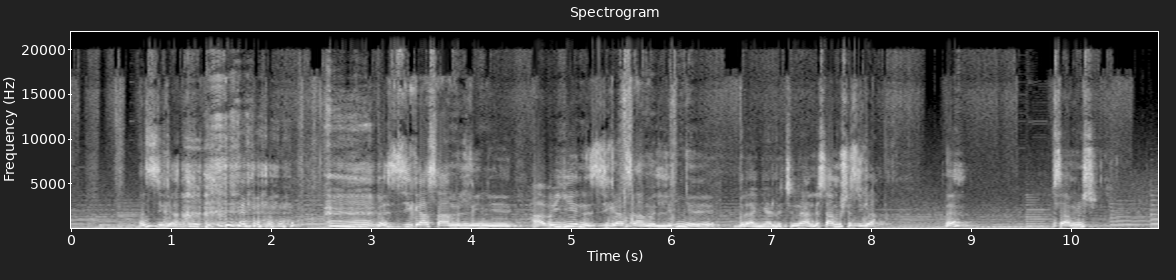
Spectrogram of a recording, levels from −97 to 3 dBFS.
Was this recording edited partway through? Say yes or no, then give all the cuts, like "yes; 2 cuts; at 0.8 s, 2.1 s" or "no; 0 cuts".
no; 0 cuts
